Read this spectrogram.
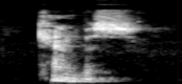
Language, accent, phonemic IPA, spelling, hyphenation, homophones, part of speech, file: English, Southern England, /ˈkænvəs/, canvass, can‧vass, canvas, verb / noun, LL-Q1860 (eng)-canvass.wav
- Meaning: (verb) To thoroughly examine or investigate (something) physically or by discussion; to debate, to gather opinion, to scrutinize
